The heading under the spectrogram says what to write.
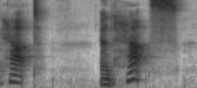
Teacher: for a voiceless sound, when we add the letter s, we're going to get another voiceless sound, the s, rather than the z. So for example, if I have a more simple word like hat and hats, then my letter s will say the s sound.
